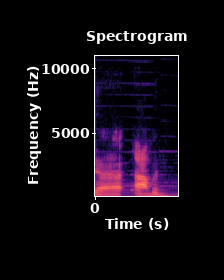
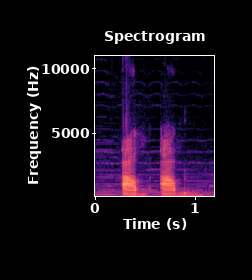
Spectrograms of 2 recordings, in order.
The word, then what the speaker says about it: Amn: It's a funny word to pronounce because you can't really hear the M or the N depending on how you pronounce it. Ammon.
